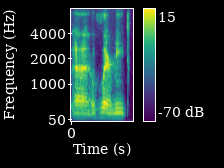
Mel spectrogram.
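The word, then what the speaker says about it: Lhermitte: I'm sure I just butchered the name. test suggests a positive Lehermite test. – Yeah, I think it's pronounced Lehermite, but it's specific for cervical myelopathy.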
